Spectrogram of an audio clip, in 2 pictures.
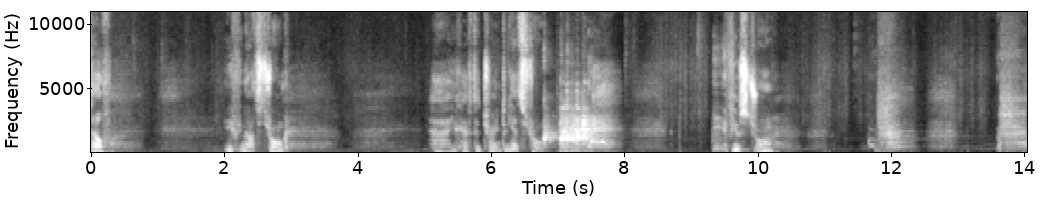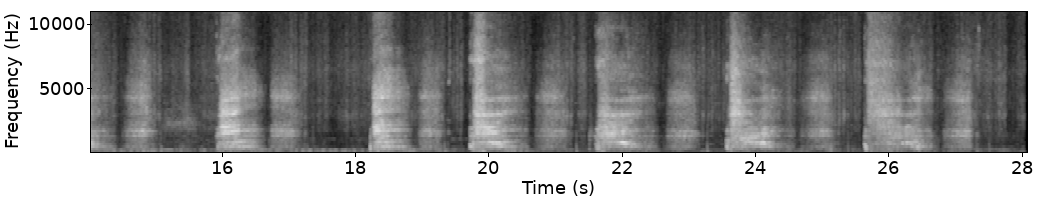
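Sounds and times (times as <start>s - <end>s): man breathing hard: 10.4s - 15.2s, 16.0s - 17.3s, 18.2s - 27.6s.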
